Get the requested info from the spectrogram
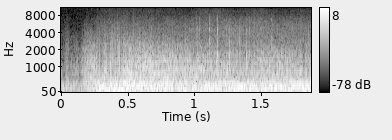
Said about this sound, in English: Oh, we still got some more explosions, that's okay.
